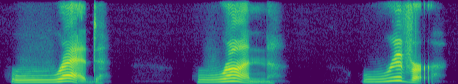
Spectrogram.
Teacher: your tongue pulls back and bunches up in the middle of your mouth without touching the roof. It creates a bunched or retroflexed sound. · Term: American R sound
